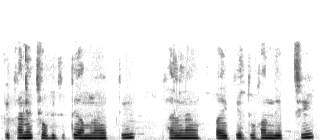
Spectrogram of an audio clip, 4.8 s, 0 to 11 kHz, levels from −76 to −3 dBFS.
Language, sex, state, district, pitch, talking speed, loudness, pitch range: Bengali, female, West Bengal, Cooch Behar, 200 Hz, 100 wpm, -15 LUFS, 195-215 Hz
